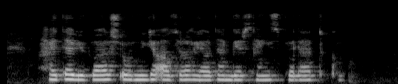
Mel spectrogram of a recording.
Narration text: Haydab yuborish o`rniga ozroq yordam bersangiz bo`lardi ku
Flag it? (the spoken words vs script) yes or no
no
